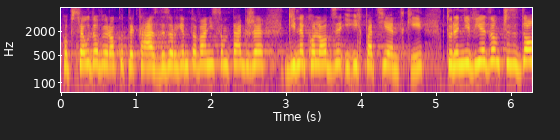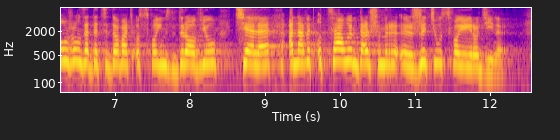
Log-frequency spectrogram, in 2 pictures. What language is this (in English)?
Polish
